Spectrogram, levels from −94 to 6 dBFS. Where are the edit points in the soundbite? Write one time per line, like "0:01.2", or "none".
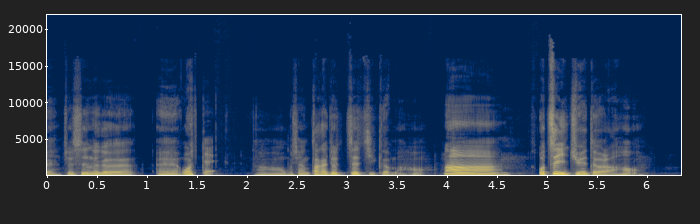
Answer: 0:01.0
0:01.5
0:03.9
